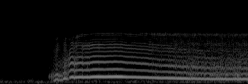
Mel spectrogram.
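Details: Angry cat giving one long, drawn-out tonal yowl lasting about two seconds. It begins abruptly, holds a steady pitch, then slides slowly downward, with rich harmonics and a quiet background.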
